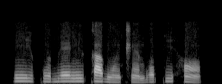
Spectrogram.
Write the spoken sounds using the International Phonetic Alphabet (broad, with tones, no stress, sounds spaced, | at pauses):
ɲ i˦˨ kʷ e˧ b eː˦ ŋ ɨ˧ k a˧ ɡʷ ĩ˨ t͡ʃ ɛ̃˨ b o˦ k i˦ h ɔ̃˦˨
